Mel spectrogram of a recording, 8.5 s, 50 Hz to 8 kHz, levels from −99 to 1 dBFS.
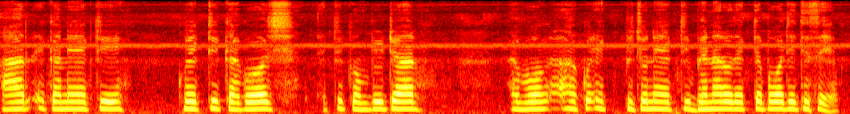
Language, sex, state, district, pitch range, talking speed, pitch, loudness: Bengali, male, Assam, Hailakandi, 185-195 Hz, 115 wpm, 190 Hz, -16 LUFS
